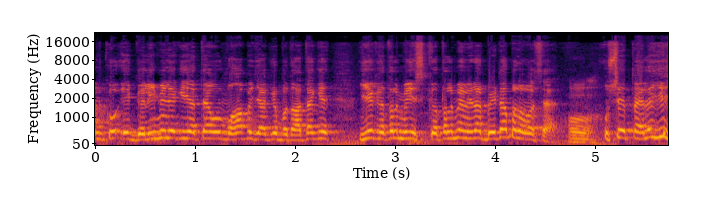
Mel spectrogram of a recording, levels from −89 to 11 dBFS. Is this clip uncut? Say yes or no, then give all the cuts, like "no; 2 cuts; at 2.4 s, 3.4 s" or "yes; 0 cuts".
yes; 0 cuts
